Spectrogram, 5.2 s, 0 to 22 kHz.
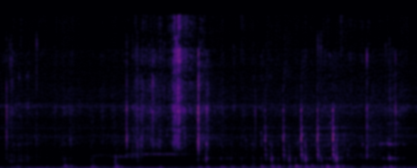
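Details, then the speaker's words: Removed failed tie rod end from 2003 Toyota Tacoma, rocked by hand: quiet gritty irregular clicks and metallic grinding from a completely loose ball joint; a new one barely moves. "there's some metallic grinding it's completely loose that ball joint and it's jumping up and down normally the brand new one you barely can move this there is so much resistance"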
